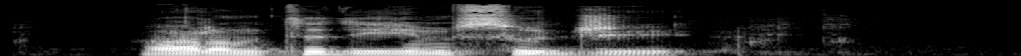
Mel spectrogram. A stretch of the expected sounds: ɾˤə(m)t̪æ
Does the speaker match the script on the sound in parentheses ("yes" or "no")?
yes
